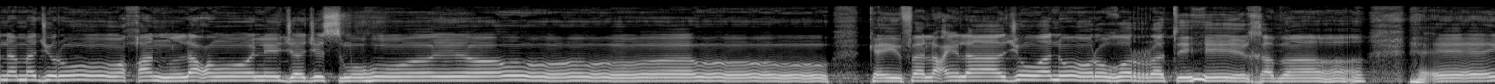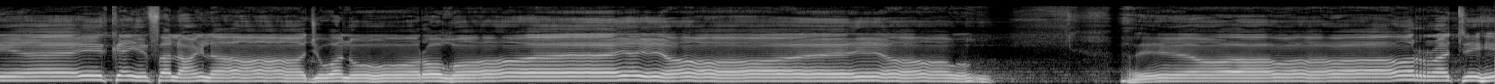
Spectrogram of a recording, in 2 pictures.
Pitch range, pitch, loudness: 150-180 Hz, 160 Hz, -17 LUFS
